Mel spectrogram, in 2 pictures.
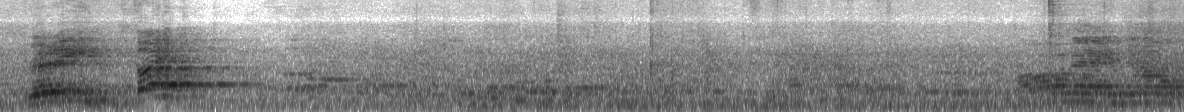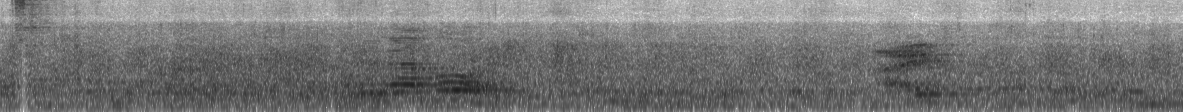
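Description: A man shouts commands in a large echoing hall.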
